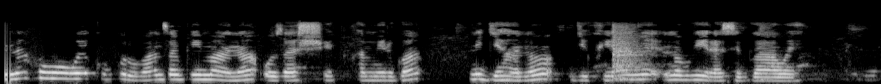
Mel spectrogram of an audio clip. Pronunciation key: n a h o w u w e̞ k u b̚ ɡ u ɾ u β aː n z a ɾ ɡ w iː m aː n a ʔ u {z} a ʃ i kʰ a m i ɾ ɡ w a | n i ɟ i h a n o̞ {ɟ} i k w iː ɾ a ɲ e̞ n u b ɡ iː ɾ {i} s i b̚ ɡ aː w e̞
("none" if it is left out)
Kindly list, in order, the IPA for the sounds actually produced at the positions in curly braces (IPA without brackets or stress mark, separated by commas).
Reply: z, ɟ, a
